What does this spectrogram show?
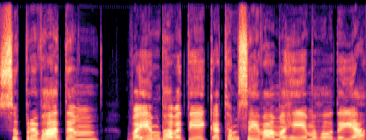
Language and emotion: Sanskrit, happy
